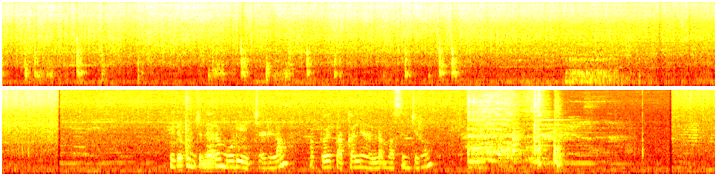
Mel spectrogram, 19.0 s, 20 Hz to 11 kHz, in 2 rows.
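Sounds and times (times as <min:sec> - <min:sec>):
food sizzling in oil: 0:00.0 - 0:16.7, 0:18.4 - 0:19.0
wooden spatula scraping a pan: 0:15.8 - 0:16.8.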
